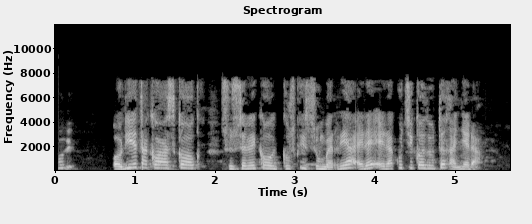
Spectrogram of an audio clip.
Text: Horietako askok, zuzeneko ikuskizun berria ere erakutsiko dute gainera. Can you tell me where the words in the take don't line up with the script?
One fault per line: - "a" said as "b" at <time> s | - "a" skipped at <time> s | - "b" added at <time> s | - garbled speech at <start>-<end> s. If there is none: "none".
none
